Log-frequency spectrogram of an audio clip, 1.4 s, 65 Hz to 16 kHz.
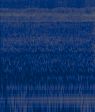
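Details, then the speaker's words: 42" Harbor Breeze Armitage ceiling fan on medium speed: a steady low buzz over the fan hum, quiet on low. Owner suspects the missing seal on the light globe. "Runs it runs pretty silent on low, but it runs pretty noisy on medium and high cuz it has to do with the seal on the like load that's pretty much missing."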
